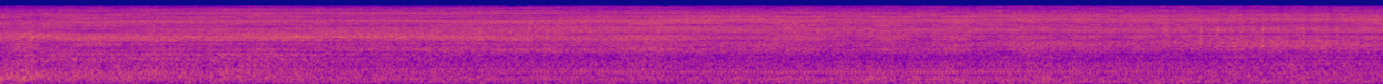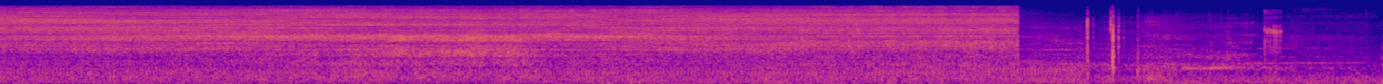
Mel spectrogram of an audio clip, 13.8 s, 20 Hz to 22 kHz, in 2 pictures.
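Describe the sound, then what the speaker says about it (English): A pressure washer blasts mold off the paintwork of an old, 45-year-old patina truck: a loud, steady spray hiss runs unbroken for about twelve seconds, then cuts off, leaving a few faint knocks and handling sounds. "and then pressure wash it, try to get that off of there."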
